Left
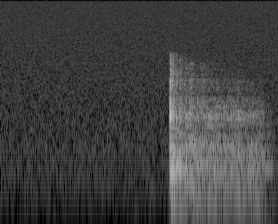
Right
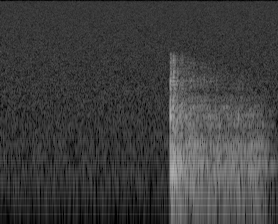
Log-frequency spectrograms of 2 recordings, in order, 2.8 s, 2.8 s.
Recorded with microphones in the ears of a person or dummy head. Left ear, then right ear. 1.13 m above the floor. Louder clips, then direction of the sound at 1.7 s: Left 5 dB; 40° left (ahead or behind).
